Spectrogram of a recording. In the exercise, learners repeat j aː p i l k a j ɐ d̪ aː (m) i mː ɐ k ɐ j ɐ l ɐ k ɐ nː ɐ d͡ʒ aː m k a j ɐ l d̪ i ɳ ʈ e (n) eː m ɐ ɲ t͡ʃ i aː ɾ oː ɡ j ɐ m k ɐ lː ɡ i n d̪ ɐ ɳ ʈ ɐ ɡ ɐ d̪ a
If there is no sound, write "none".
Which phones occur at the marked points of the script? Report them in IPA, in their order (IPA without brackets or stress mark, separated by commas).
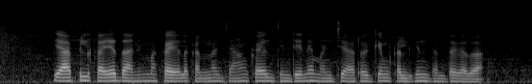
n, n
